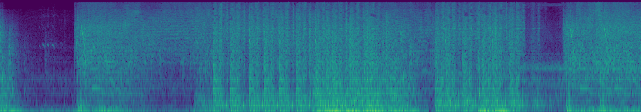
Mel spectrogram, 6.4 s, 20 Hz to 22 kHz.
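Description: Dense, rapid gunfire from weapons in the zombie survival game 7 Days to Die, loud sustained bursts with a brief pause midway, no talking over it.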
